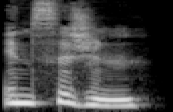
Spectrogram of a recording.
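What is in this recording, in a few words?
"incision", British English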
